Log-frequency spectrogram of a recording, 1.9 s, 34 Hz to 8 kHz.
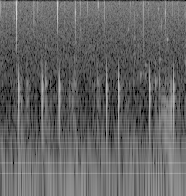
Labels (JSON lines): {"label": "biophony, knock croak", "recorder": "SoundTrap 300"}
